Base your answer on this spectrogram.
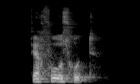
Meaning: to be on the wrong track, to bark up the wrong tree
- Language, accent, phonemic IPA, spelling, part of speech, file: French, France, /fɛʁ fos ʁut/, faire fausse route, verb, LL-Q150 (fra)-faire fausse route.wav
